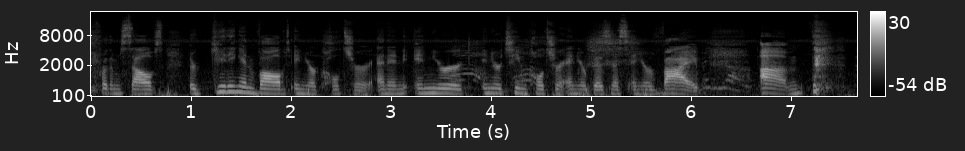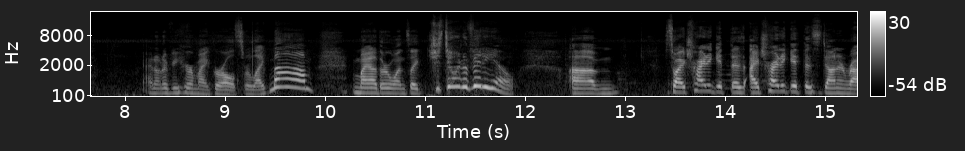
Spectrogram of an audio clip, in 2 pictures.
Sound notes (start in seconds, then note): 7.1 laughs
